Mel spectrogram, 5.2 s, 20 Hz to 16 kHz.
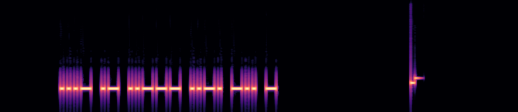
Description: Morse code, heard as a keyed tone, about 34 wpm, 700 Hz. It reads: VA2FDT
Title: Call Signs - 35wpm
